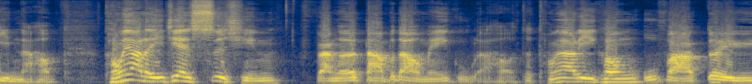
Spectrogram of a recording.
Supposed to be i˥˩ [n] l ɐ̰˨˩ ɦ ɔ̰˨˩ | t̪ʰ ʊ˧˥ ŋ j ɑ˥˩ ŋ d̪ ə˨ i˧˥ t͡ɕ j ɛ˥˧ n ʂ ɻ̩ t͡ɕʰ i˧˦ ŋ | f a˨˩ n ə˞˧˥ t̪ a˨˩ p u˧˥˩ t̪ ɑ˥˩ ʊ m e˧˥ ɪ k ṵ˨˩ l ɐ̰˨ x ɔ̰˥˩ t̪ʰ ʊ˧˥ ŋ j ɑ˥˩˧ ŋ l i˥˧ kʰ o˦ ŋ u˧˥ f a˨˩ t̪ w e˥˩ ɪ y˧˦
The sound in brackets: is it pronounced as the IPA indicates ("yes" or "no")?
yes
